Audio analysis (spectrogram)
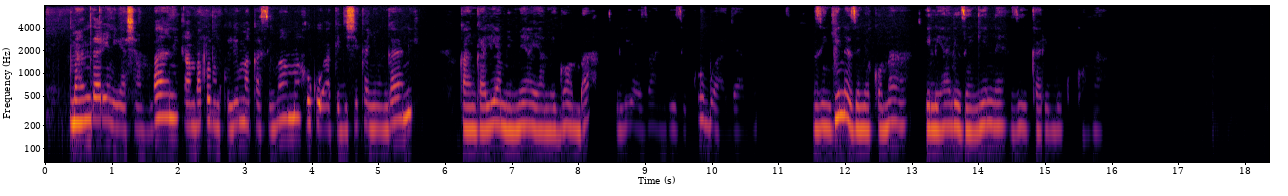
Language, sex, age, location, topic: Swahili, female, 25-35, Kisii, agriculture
